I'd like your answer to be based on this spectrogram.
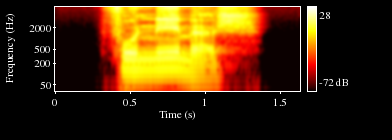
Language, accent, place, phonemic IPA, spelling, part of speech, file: German, Germany, Berlin, /foˈneːmɪʃ/, phonemisch, adjective, De-phonemisch.ogg
- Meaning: phonemic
